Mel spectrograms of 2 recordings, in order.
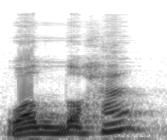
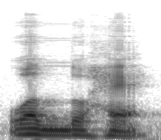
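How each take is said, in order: First: The final vowel is an open 'a' sound. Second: The final vowel leans toward an 'e' sound.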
